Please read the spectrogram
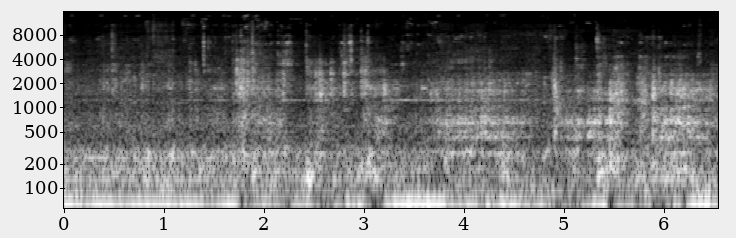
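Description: Hyundai crawler excavator at work: a low engine drone that comes and goes, with irregular metallic clanks and rattles.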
